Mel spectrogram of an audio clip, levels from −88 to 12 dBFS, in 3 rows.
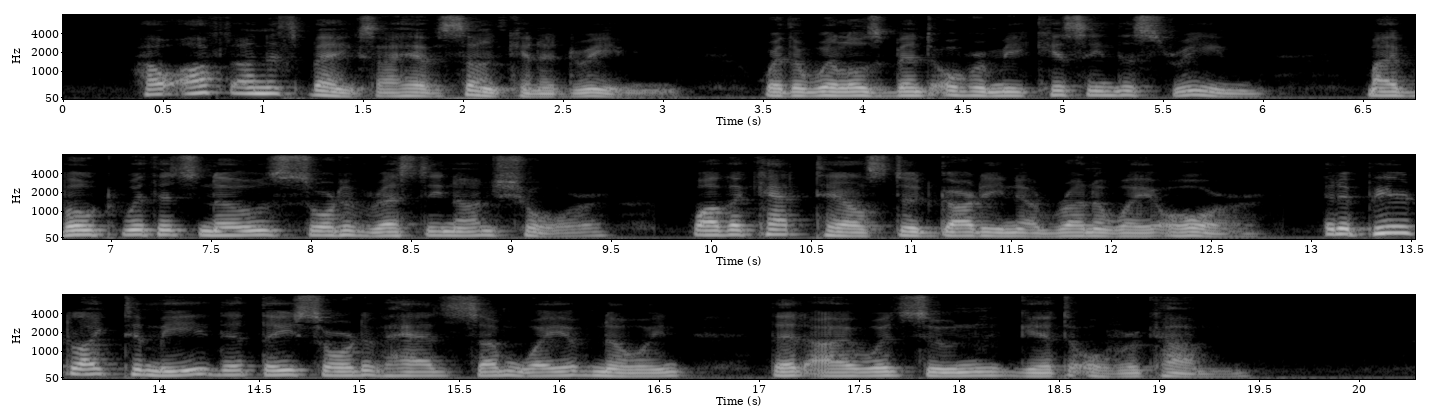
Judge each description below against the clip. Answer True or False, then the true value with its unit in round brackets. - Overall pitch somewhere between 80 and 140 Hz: True (135 Hz)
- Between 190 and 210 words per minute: False (175 wpm)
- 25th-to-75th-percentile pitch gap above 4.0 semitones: True (4.4 semitones)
